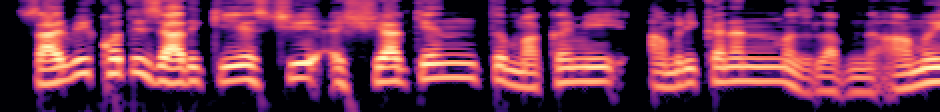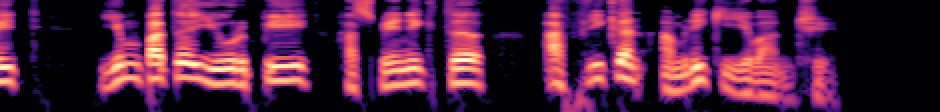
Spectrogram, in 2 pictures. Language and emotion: Kashmiri, neutral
